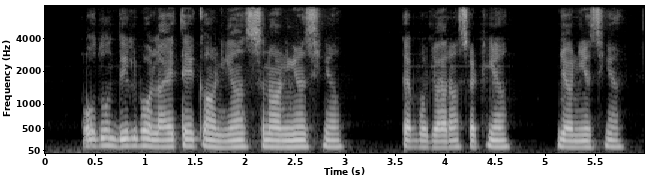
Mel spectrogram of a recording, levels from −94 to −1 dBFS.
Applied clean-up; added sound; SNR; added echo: neural mask model DeepFilterNet 3.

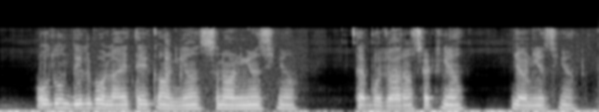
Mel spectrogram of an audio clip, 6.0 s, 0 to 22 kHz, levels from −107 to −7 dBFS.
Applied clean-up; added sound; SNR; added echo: neural mask model Resemble Enhance denoiser.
